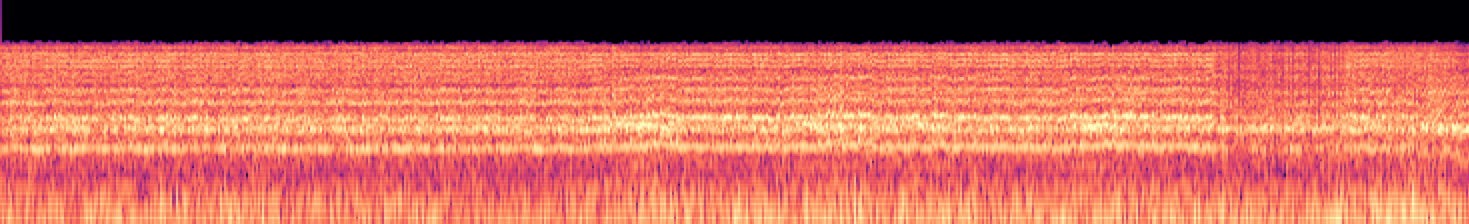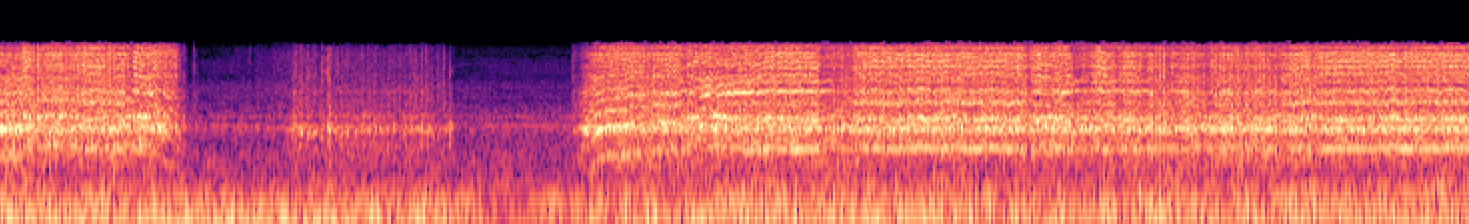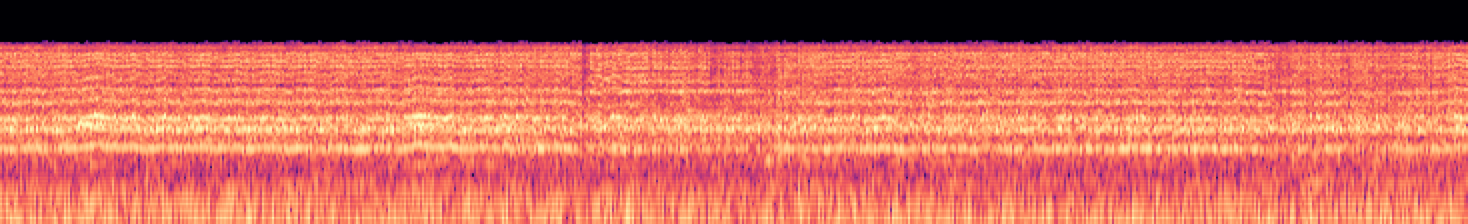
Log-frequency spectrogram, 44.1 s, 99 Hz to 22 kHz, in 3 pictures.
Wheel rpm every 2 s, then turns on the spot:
160, 160, 160, 160, 160, 160, 160, 150, 30, 20, 100, 160, 160, 160, 160, 160, 160, 160, 160, 160, 160, 160.
16-20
